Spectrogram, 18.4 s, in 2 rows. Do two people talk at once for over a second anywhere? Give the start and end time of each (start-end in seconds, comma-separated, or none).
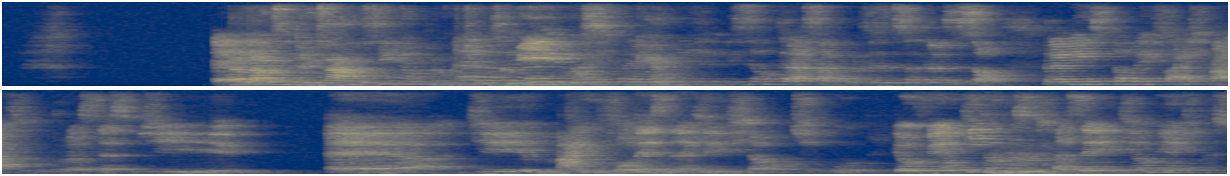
3.4-4.9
